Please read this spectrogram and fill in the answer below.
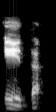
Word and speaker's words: eta: Y va a sonar como EI, como si fuese un diptongo. EI en rey, ¿no? Cuando estemos pronunciando las palabras, vamos a pronunciarla como una E un poquito larga, con un pequeño sonidito de I al final.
